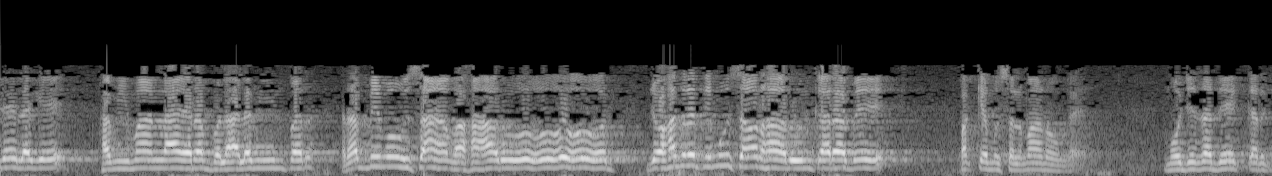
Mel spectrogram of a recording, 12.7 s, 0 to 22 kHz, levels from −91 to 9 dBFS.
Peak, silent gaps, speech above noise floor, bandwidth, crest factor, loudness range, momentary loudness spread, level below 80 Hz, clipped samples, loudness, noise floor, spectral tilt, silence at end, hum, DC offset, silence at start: 0 dBFS; none; 29 dB; 5 kHz; 12 dB; 7 LU; 12 LU; -46 dBFS; under 0.1%; -12 LUFS; -40 dBFS; -9 dB/octave; 0 s; none; under 0.1%; 0 s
